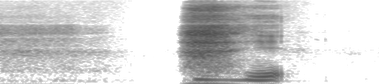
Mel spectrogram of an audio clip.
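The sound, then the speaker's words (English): A single sharp, breathy gasp rises into a brief voiced note, loud, lasting about half a second before fading to quiet. “I was suspended. Gasp.”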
